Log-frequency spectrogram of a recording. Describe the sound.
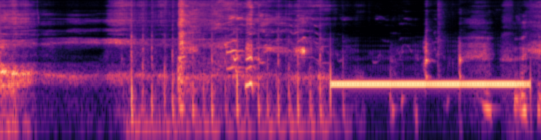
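An outgoing telephone call rings: after muffled voices and handling noise, a single steady ringback tone holds for about two seconds.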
